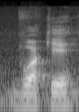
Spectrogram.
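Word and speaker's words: Boakye: How do you spell that? B-O-A-K-Y-E. Boake.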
